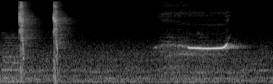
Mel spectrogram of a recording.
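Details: Indian ringneck parrot giving a single steady, clear whistle of about half a second ending in a short upward flick, preceded by two sharp clicks in a quiet room.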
